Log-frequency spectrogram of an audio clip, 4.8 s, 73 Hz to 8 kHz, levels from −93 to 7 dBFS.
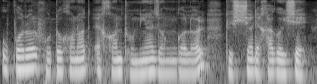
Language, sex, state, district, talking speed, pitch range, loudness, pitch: Assamese, male, Assam, Kamrup Metropolitan, 100 wpm, 135-155 Hz, -15 LUFS, 145 Hz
